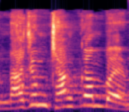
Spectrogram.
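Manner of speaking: a stranger calling out across the lot; calling out loudly. Retold or imitated. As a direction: hail a stranger from behind, a mild mock yell. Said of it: "막 소리를 지르며 부르는 거예요".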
